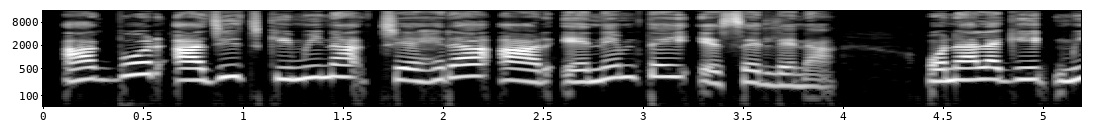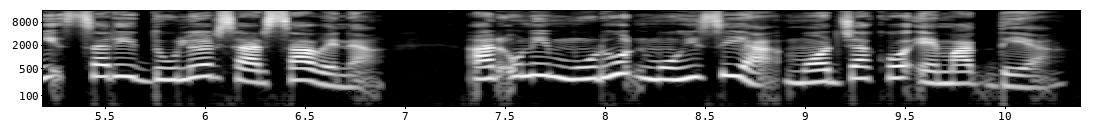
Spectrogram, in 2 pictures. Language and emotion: Santali, neutral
